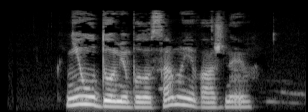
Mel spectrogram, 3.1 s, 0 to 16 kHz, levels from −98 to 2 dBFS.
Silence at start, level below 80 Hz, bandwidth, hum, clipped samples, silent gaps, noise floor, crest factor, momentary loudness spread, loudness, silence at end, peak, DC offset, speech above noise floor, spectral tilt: 0.65 s; -76 dBFS; 11.5 kHz; none; under 0.1%; none; -65 dBFS; 16 dB; 14 LU; -21 LUFS; 0.55 s; -6 dBFS; under 0.1%; 44 dB; -5.5 dB/octave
